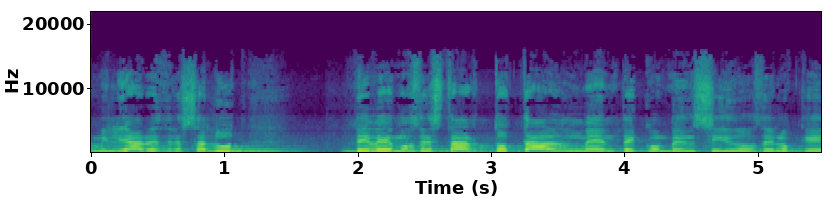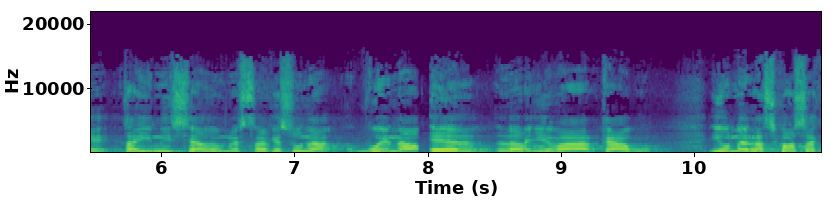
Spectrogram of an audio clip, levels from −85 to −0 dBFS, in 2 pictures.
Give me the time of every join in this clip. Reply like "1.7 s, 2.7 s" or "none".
5.7 s, 6.8 s, 7.9 s, 8.7 s, 9.3 s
